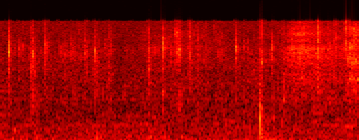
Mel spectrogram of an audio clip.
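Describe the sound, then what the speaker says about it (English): Typing on a computer keyboard in a text editor, a steady run of close, light key taps with one louder keystroke near the end, no voices. "I can just type stuff in there. I'm going to type in zippyd."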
